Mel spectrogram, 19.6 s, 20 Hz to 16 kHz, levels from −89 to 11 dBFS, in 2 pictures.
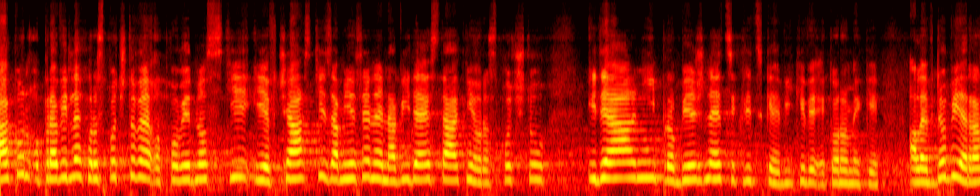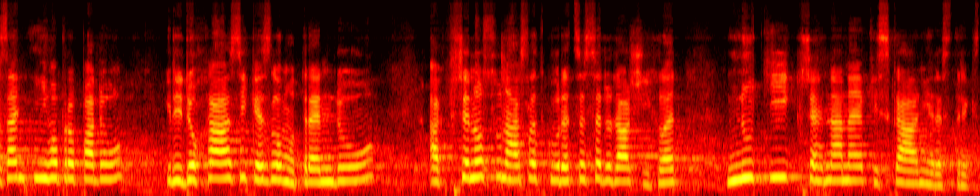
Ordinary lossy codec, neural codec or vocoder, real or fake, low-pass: Opus, 32 kbps; codec, 44.1 kHz, 7.8 kbps, DAC; fake; 14.4 kHz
